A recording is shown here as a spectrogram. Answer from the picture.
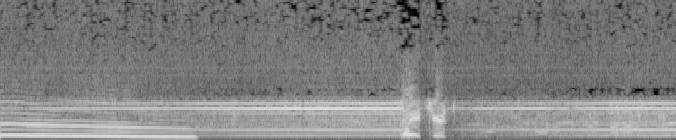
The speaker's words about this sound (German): Drei Astronauten flogen zum Mond und auf seiner erdabgewandten Seite machten sie diese Tonbandaufnahmen, die aus ihrem Funkgerät kamen. Hast du diesen pfeifenden Ton auch gehört? Klingt wie Space-Musik.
